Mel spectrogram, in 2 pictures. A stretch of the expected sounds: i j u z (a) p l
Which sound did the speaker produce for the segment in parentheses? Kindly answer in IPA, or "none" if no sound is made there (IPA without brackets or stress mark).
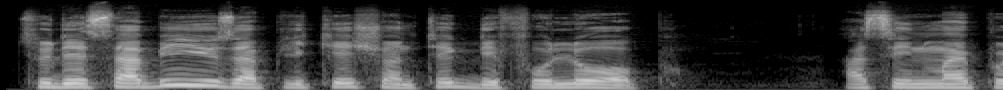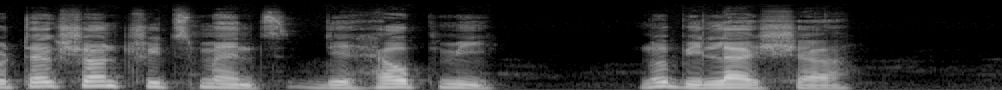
a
